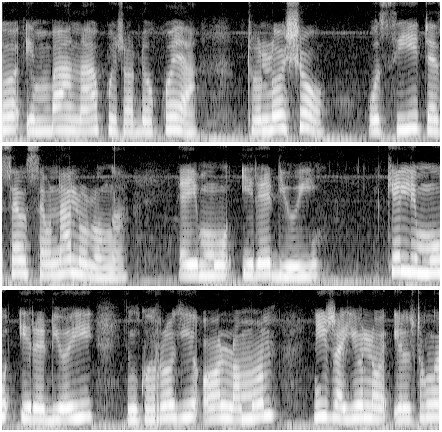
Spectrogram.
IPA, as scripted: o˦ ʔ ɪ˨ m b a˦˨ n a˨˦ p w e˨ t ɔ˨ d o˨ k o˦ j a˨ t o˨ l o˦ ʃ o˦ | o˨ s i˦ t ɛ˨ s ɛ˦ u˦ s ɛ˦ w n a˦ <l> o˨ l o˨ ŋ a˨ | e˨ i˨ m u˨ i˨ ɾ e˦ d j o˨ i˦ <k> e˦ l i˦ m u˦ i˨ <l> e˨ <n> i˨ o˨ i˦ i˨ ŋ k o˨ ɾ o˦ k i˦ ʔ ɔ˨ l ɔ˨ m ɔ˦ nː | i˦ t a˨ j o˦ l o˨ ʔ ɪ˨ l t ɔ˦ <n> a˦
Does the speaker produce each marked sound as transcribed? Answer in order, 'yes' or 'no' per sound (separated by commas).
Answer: yes, yes, no, no, no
